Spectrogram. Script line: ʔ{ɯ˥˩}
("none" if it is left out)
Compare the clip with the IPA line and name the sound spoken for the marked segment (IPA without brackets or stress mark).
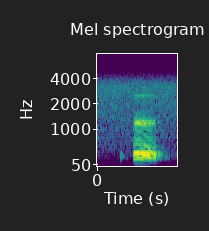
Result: ɯ˥˩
